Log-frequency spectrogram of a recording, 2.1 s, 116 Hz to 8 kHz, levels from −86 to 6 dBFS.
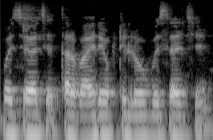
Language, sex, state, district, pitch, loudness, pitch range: Bengali, male, West Bengal, Jalpaiguri, 120 Hz, -22 LUFS, 120-130 Hz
